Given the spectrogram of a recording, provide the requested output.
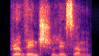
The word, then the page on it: provincialism: Indian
